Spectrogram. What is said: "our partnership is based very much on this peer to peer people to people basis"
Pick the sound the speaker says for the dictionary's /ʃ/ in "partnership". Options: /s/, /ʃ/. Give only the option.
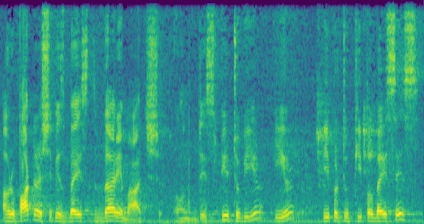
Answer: /ʃ/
